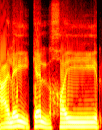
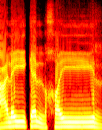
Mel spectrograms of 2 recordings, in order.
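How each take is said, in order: The two takes are said the same way.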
